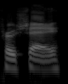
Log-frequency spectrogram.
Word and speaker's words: Proche: the lines of Rashad Bateman, Devin Duvernay, James Prochet the second, and it is pronounced Prochet.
